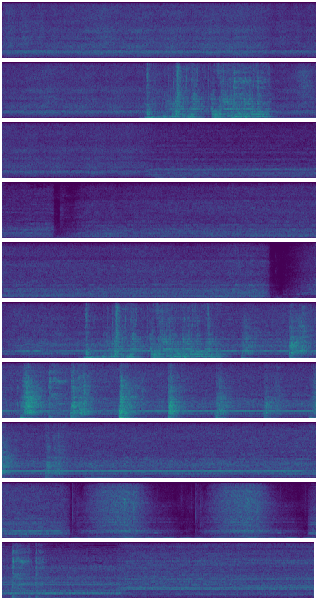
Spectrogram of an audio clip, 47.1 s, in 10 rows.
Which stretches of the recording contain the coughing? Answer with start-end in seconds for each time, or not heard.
8.2-9.4, 28.9-29.4, 42.5-43.5.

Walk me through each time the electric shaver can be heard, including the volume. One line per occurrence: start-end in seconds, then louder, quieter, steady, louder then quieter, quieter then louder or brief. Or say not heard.
not heard.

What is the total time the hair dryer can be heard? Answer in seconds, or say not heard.
47 s.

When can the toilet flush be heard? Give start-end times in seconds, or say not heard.
6.8-8.8, 24.8-26.9.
